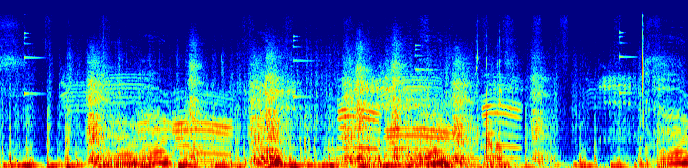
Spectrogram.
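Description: Cows mooing in the Voltz modded Minecraft game, several long drawn-out moos overlapping one after another at close range over a steady low hum, with no talk.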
